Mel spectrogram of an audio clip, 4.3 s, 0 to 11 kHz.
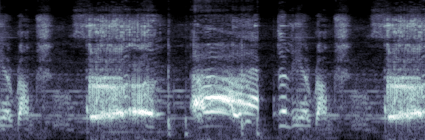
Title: Burps compilation 48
